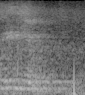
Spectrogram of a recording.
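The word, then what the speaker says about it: pterygium: P silent है, पी के doctor ने स्पेलिंग लिखे, पी खाई गया, उसने ट्रीजियम लिखो।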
